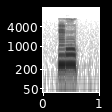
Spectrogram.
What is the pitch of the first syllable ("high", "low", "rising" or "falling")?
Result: falling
